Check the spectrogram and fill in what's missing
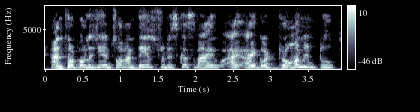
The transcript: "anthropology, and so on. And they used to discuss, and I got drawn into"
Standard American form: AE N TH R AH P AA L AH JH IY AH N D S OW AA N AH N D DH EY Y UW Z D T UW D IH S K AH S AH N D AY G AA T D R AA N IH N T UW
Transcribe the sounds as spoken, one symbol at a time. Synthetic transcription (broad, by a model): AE N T R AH P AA L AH JH IY AH N D S OW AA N AH N D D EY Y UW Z T UW D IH S K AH S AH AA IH AY G AA T D R AA N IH N T UW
